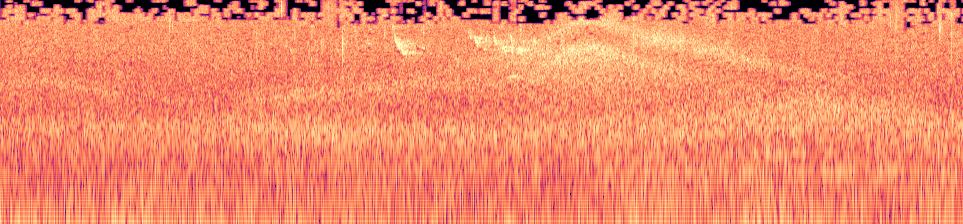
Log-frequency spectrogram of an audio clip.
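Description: Steady rain falling, an even hiss, with a broad whoosh that swells and fades through the middle.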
